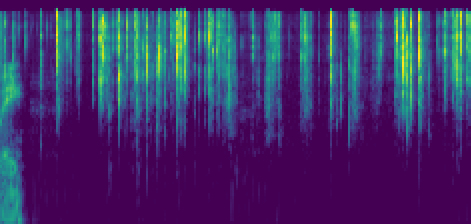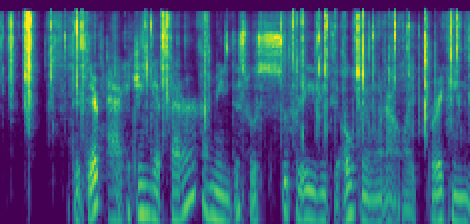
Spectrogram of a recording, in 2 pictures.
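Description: A foil wrapper crinkles and rustles as fingers tear it open.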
